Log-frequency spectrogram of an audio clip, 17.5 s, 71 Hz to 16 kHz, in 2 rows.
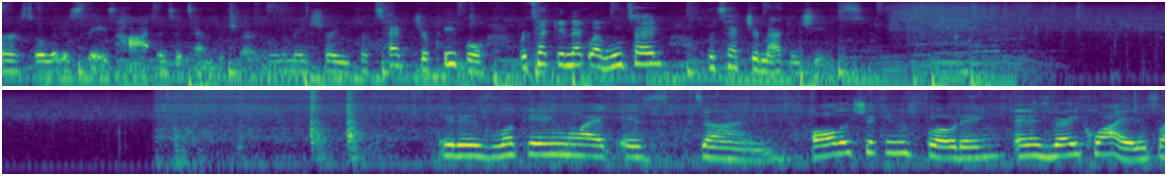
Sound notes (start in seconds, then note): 6.8 oil sizzling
